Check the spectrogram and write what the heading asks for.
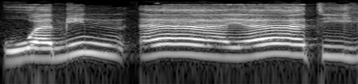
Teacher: ستجد ان النون ذلق وان الهمز حلقيه فبعد المخرج ادى للبيان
